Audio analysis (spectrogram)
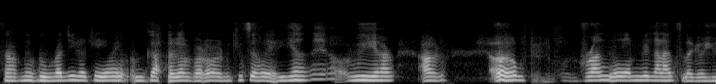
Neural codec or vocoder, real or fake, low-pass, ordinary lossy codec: codec, 16 kHz in and 24 kHz out, 0.4 kbps, LongCat-Audio-Codec, four codebook decoder; fake; 7.2 kHz; none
